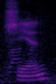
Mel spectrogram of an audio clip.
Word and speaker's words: Xian: From a certain range, It's like a sh, and then you say Ian. And that's kind of how you say his name, Xian.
